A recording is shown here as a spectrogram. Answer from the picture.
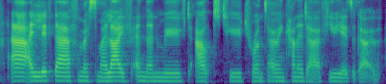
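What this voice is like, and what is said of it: British accent. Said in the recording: “as you may be able to tell from the accent, I'm from the UK.”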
